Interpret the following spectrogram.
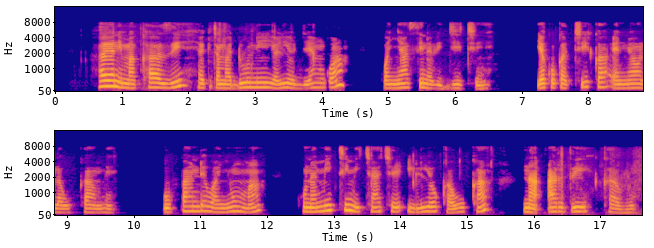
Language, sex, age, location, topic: Swahili, female, 25-35, Kisii, health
